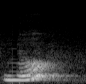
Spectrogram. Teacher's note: you'll definitely use a rising intonation to express a little bit of doubt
